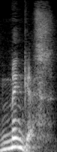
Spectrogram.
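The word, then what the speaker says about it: Menzies: like menses isn't pronounced menses. It's pronounced mingus.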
